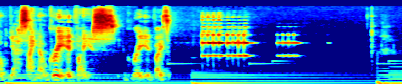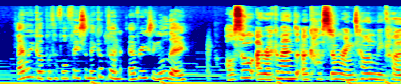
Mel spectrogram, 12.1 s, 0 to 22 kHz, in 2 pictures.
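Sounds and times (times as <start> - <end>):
soft background music: 0.0 - 12.0
smartphone alarm beeps: 3.0 - 4.6.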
